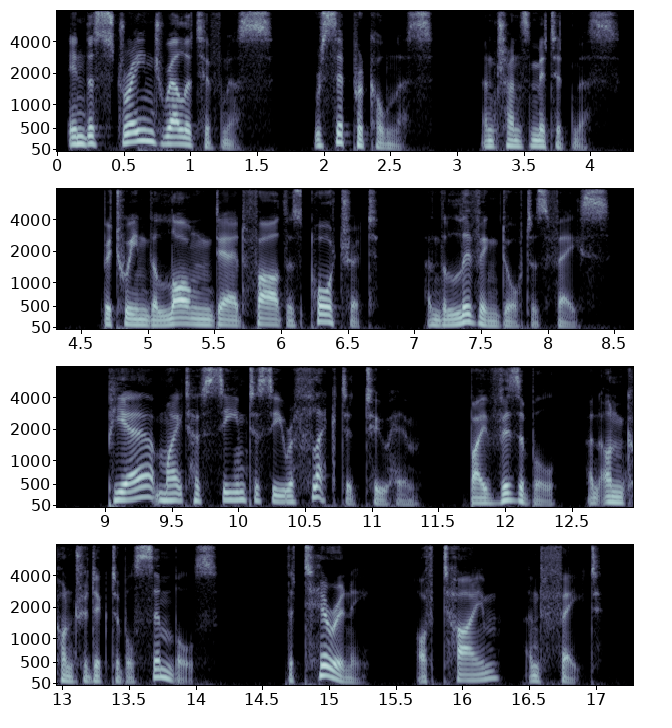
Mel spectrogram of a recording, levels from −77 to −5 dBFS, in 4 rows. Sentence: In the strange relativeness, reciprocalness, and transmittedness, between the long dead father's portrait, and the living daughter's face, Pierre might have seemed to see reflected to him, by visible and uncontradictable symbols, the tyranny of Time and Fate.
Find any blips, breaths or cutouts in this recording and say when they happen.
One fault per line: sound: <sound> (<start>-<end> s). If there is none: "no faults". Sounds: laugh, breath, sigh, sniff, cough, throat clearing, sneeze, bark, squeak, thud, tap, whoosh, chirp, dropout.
no faults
